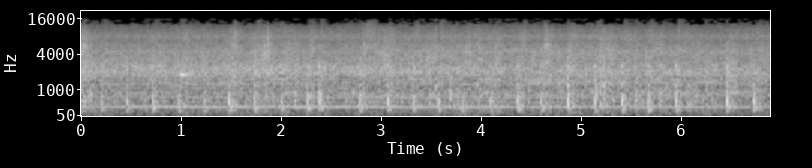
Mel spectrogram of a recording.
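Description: A 115 series electric train running, heard from on board: a steady hum under a brisk, regular clicking about three to four times a second.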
